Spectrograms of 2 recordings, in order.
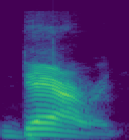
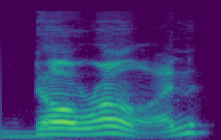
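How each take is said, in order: First: The stress is on the first syllable. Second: The stress is on the second syllable. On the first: This is the speaker's own name. The speaker calls it right. "it's Darren" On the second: This is the other man's name. The speaker calls it wrong. "my name is not Daron"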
